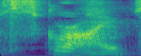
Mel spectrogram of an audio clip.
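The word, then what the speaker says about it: Scribd: listen this on script or scribed as I think it should be pronounced but every it SC scri should be scribed cuz you're scribing scribe yeah so yeah if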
